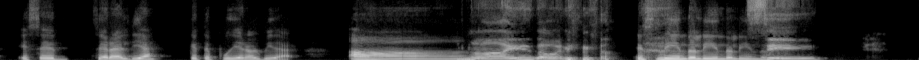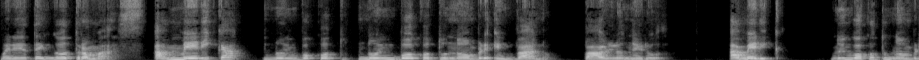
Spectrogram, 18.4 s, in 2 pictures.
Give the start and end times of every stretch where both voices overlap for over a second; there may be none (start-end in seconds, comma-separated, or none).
none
